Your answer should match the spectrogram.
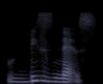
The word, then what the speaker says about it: business: Estas tres se escriben con S, pronunciamos con Z. La palabra su, his, his. La palabra negocio, business, business. Ahí está la vibración, ¿verdad?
